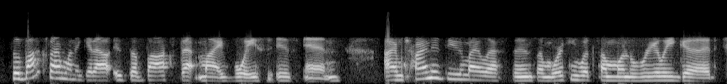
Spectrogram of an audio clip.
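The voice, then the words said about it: Nasal voice. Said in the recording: “I still tend to be nasally”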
